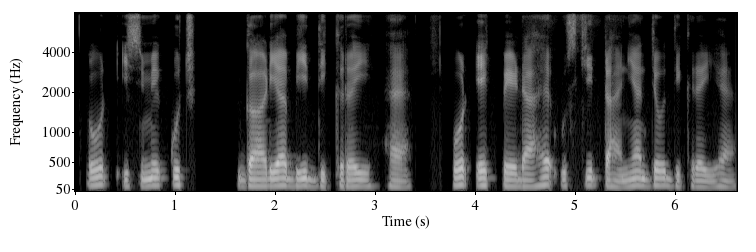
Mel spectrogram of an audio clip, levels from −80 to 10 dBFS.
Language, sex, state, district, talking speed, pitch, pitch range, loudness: Hindi, male, Uttar Pradesh, Saharanpur, 165 wpm, 110 Hz, 105-120 Hz, -20 LUFS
